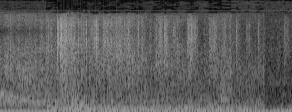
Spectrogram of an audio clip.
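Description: A rocket launcher explosion on a tank in the Half-Life video game, a loud continuous roaring blast with rumbling debris filling the whole stretch, close and heavy with no pauses.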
